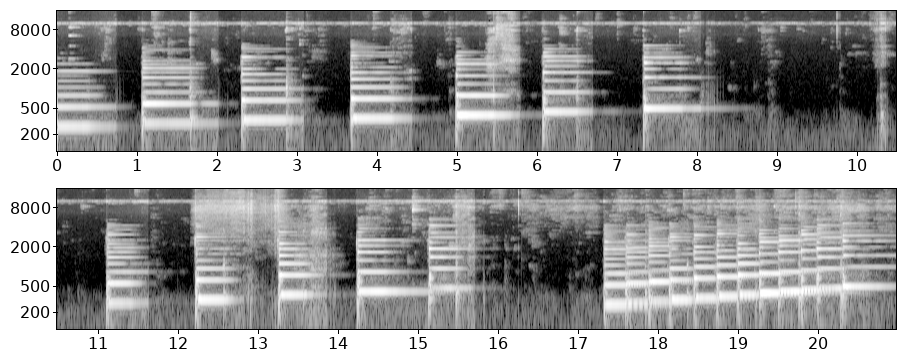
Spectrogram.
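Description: Electronic keyboard with a piano voice playing single notes one at a time, stepping up the scale from middle C, each note fading out before the next. After a pause, a second slow rising series follows, then a quicker run up the scale near the end.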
